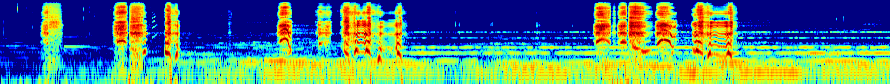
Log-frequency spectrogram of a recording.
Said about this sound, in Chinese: 向南风勉为其难地拥抱着这个初次见面的小妹妹，任凭她在自己的怀中嚎啕大哭，泪如雨崩。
